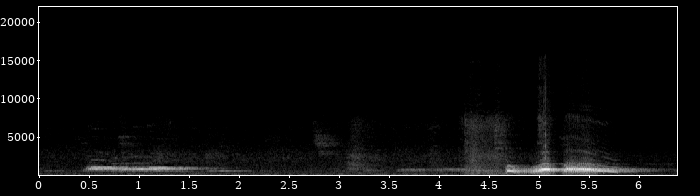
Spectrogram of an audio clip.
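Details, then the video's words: Young wild-caught spotted dove of the kuk 2 type, singing with a thick, loud, melodious voice: a smooth low coo of about one second, a pause, then a louder rough, throaty coo phrase that falls away. "Tekukur KUK 2 Gacor Suara TEBAL Volume KERAS MERDU"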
